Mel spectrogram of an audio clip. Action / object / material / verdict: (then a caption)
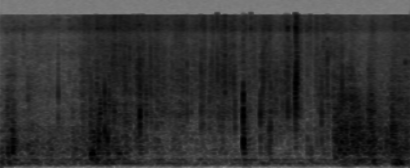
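scrape / powdered gym chalk with small lumps / chalk / none. A pile of grey powdered gym chalk (magnesium carbonate) with small lumps on a flat base is scooped, squeezed and crushed with both hands' fingertips, then rubbed between the palms. Soft, dry crunching and crinkling bursts rise over a quiet low rumble, with sharper crackles standing out at moments.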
